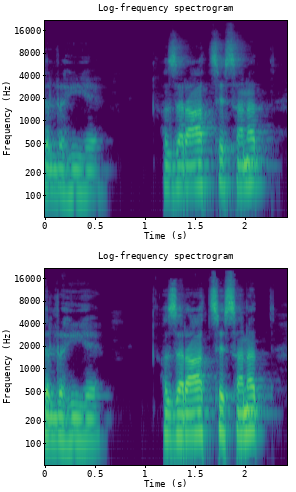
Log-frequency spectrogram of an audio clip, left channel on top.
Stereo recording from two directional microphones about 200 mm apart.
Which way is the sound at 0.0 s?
50° right (ahead or behind).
